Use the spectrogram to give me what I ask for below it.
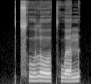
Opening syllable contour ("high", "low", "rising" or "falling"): rising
